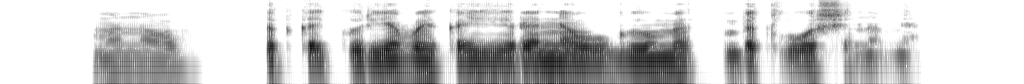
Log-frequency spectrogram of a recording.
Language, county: Lithuanian, Marijampolė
